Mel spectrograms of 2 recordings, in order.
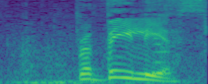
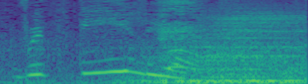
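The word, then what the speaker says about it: Revelio: Rebellious. You're saying it wrong. Ugh, Revelia. Much better.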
